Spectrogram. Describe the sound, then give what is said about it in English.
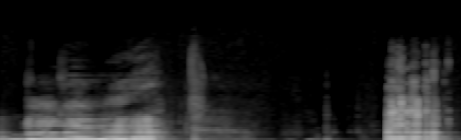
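A loud, drawn-out belch with a wavering, croaky pitch, followed by a brief pause, a small click and a short burst of speech. “Now, that belch, incidentally, was not part of my blur thing.”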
